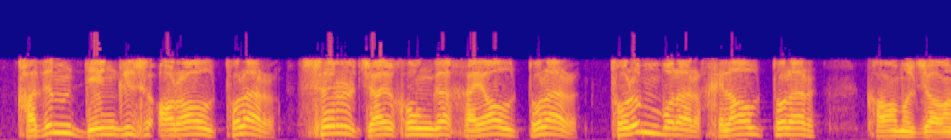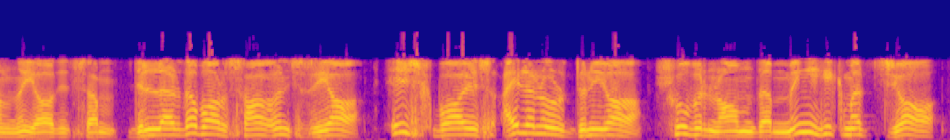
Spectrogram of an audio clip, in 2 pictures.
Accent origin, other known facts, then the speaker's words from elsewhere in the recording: Bog'lon, Xorazm Region, Uzbekistan; bizning qishlog'imiz Gurlar rayoni Bog'lonida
